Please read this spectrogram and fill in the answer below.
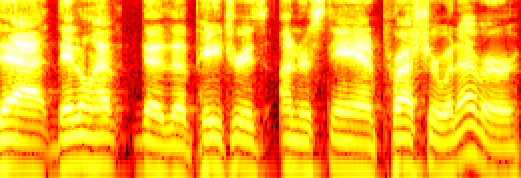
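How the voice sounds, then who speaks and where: A man speaks at a moderate pace in a medium pitch, his tone animated and bright and sharp, on a very clean recording with a silent background. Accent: American. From Seattle, US Pacific Northwest. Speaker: podcast host. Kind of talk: casual chat.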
